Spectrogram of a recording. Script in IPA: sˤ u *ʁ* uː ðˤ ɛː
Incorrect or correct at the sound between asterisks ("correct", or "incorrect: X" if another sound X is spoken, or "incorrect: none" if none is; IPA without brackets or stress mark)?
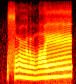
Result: incorrect: ʕ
